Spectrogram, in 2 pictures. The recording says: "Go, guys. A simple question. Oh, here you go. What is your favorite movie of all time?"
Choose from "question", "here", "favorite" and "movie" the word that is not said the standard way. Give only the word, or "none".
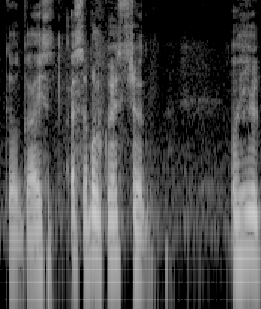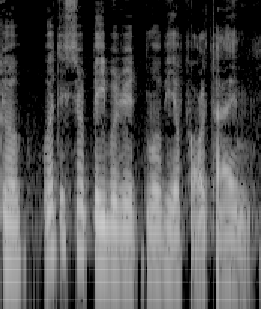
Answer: favorite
